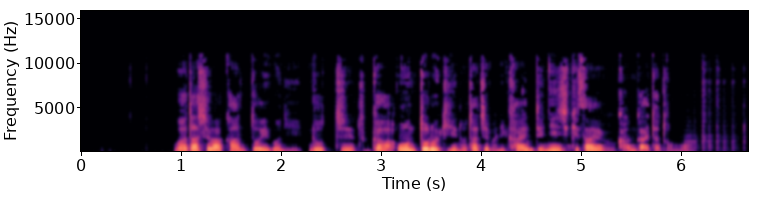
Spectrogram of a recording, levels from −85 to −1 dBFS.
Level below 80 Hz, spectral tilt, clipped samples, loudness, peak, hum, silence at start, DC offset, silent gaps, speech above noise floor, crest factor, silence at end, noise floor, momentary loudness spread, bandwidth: -66 dBFS; -6.5 dB/octave; under 0.1%; -26 LUFS; -6 dBFS; none; 0.95 s; under 0.1%; none; 51 dB; 22 dB; 0.55 s; -77 dBFS; 14 LU; 11.5 kHz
